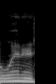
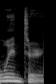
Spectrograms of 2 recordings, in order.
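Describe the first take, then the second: First: "winter" said as "winner", T silent; dropped T. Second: "winter" with a clear T; pronounced T. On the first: Showing the Northwest accent, "winter" without its T. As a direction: drop the T in "winter". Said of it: "Like, I say winter". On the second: Showing what he doesn't say, "winter" with its T. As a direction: sound the T in "winter". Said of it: "not winter". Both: Shown as a demonstration.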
